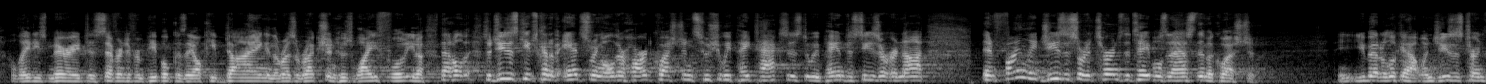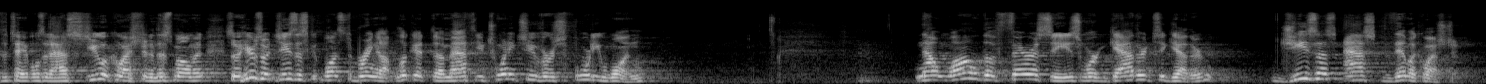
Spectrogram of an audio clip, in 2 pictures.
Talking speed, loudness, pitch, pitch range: 205 wpm, -19 LUFS, 185 Hz, 165-215 Hz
